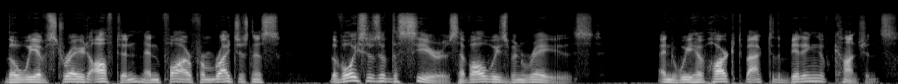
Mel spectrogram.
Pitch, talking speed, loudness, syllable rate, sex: 110 Hz, 185 wpm, -20 LUFS, 4.8 syllables/s, male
